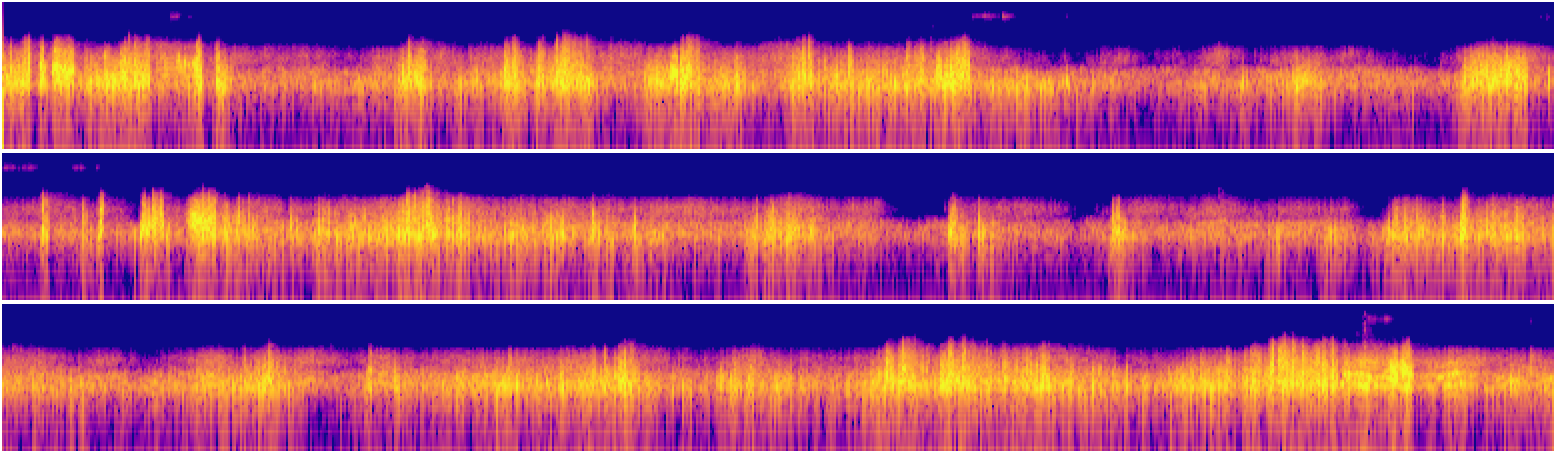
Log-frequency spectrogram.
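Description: Inline skate wheels roll and rumble steadily on asphalt.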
